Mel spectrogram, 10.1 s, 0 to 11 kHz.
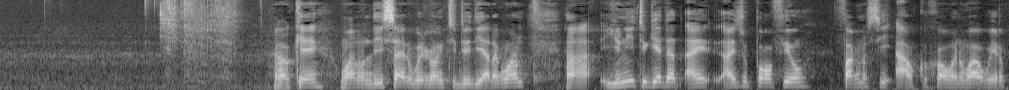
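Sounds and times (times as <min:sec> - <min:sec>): low background hum: 0:00.0 - 0:10.0
film peeled off tape: 0:01.4 - 0:02.5.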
